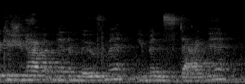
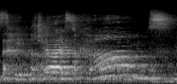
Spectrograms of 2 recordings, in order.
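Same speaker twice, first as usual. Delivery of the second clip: It just comes drawn out very slowly and louder; slow emphatic; 4 semitones higher, 7 dB louder, much slower than usual. Shown as a demonstration. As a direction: stretch It just comes right out. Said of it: "repeated for emphasis".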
